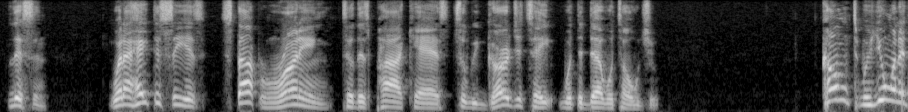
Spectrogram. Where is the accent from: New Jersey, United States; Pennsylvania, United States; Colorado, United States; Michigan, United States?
Michigan, United States; Detroit; If you took 500 Detroiters and we speak English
